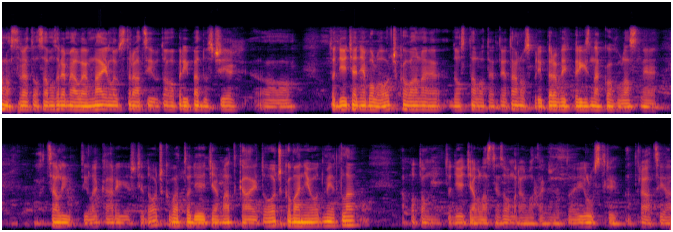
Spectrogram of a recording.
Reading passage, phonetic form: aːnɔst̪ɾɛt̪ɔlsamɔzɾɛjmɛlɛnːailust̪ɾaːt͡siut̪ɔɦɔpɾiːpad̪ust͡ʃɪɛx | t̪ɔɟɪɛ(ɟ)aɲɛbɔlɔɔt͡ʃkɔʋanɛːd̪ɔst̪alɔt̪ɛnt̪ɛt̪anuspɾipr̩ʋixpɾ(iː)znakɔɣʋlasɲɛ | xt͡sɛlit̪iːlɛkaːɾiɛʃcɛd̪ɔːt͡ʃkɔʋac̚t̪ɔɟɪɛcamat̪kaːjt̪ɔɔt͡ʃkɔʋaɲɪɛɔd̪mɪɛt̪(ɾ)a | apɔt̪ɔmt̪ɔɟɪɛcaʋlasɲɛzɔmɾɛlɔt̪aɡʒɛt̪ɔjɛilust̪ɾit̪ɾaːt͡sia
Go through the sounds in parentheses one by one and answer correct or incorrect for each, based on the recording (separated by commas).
incorrect, correct, incorrect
